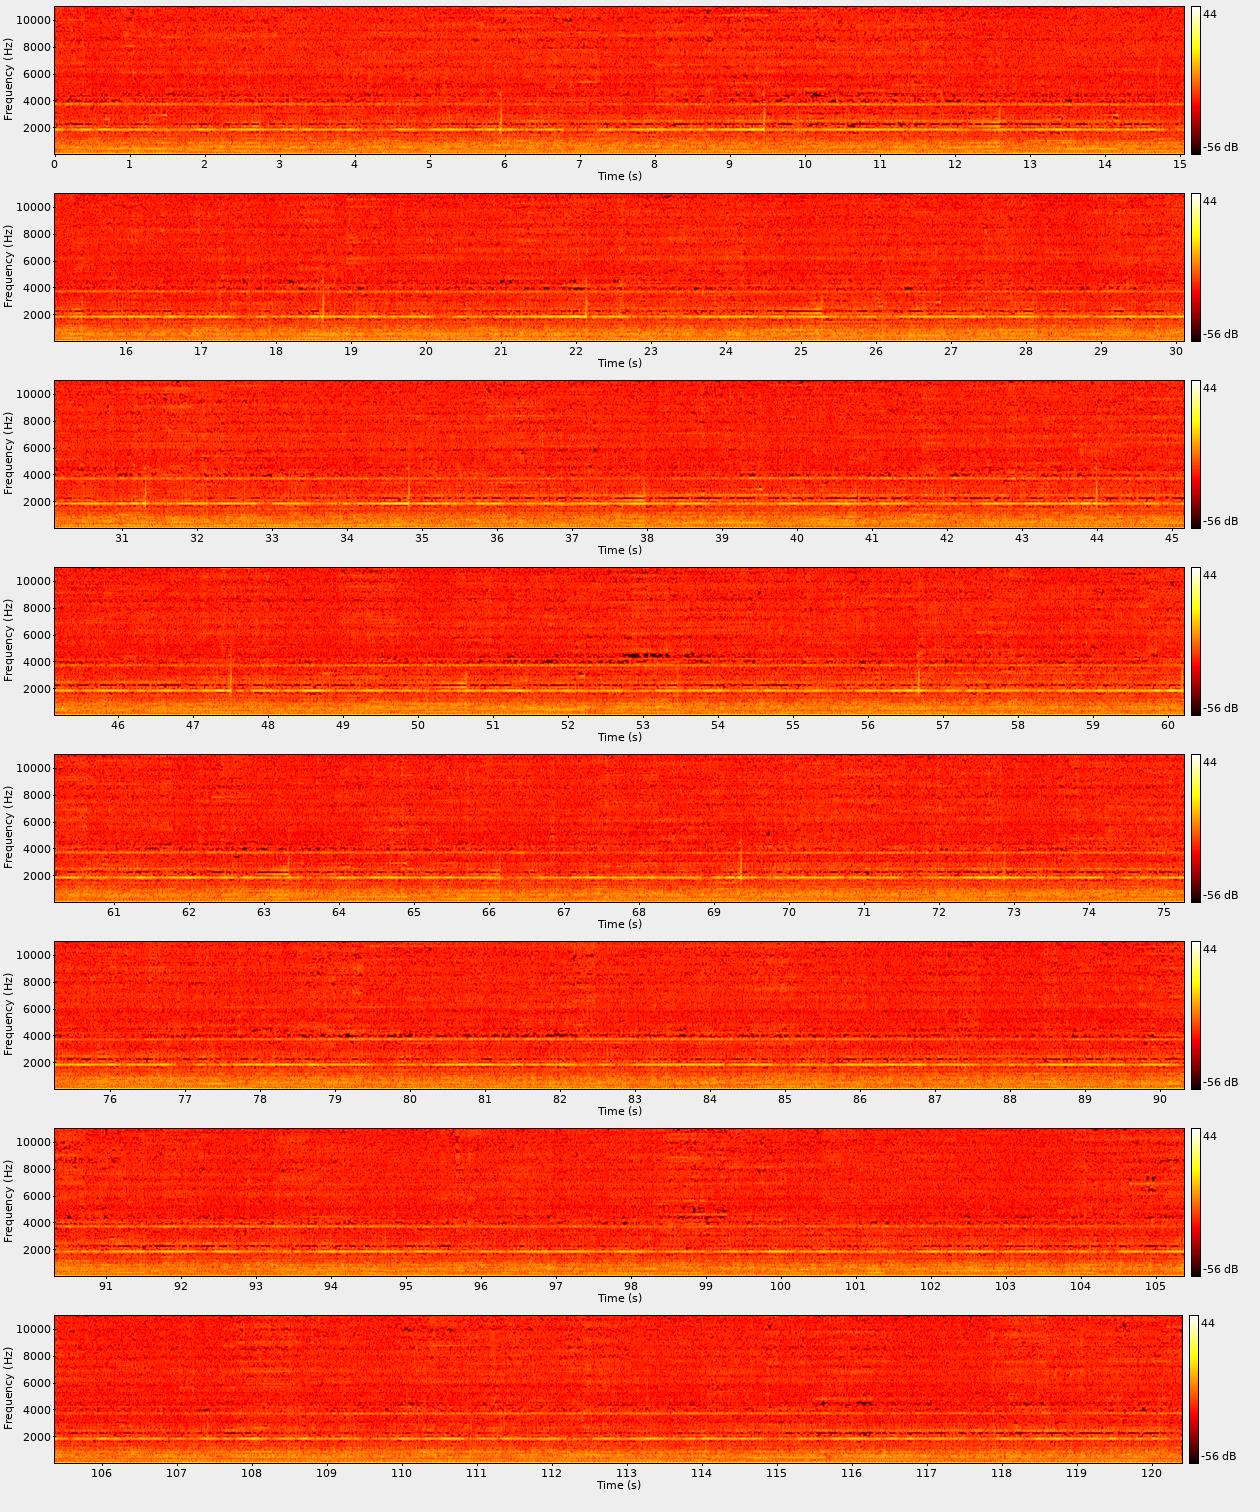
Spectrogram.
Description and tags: One of these sounds that I found on my hard drive, I forget how it came about. Probably some Rhodes and lots of delay or something.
